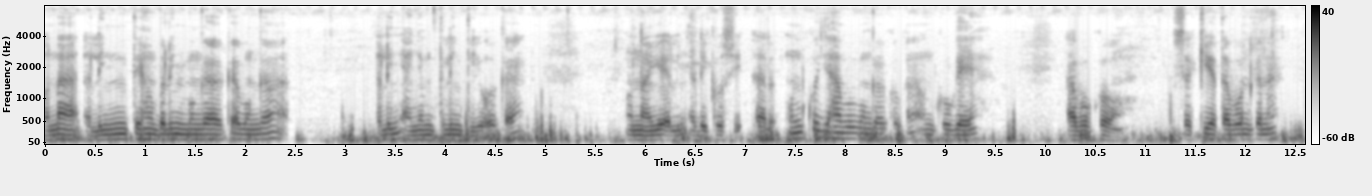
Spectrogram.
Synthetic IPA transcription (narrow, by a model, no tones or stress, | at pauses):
ɔnaəliɲt̪ɛɦɔ̃bəliɲbɔŋɡakaʔbɔŋɡaa̰ | əliɲa̰ɲəmt̪ɛliɲt̪ijuʔəka | ɔnaɡɛəliɲəɖikusḭʔaɾunkud͡ʒaɦãbɔbɔŋɡakɔkana̰ʔunkuɡɛ | abɔkɔsəkijat̪aβɔnkana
